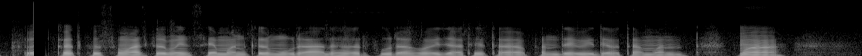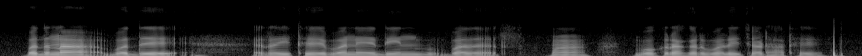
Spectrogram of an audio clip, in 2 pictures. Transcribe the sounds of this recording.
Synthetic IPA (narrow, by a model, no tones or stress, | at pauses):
kət̪kosəmad͡ʒkəɾbənsemənkəɾmuɾad̪ʱəɾpuɾaɦod͡ʒat̪ʰet̪ɔəpənd̪ebid̪ewt̪amənma | bəd̪nabəd̪e | ɾəɦit̪ʰebəned̪inbəɾ | mãbokɾakəɾbəɾit͡ʃəɽ̤at̪ʰe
